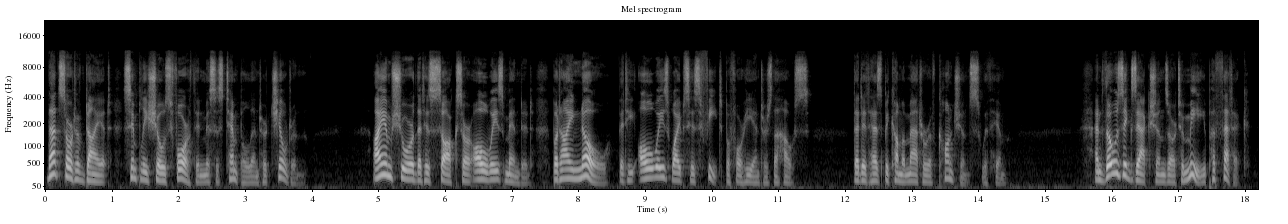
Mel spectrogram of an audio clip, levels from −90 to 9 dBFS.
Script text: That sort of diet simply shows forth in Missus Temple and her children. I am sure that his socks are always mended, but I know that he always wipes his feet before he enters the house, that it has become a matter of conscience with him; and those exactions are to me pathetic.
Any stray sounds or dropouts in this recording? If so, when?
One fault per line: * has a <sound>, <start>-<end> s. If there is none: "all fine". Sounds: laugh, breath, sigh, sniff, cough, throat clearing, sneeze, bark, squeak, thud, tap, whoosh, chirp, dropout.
all fine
